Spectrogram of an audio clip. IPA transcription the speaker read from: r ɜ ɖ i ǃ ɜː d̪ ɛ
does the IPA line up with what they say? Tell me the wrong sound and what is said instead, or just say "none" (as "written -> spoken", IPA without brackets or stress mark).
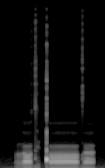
ɖ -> d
